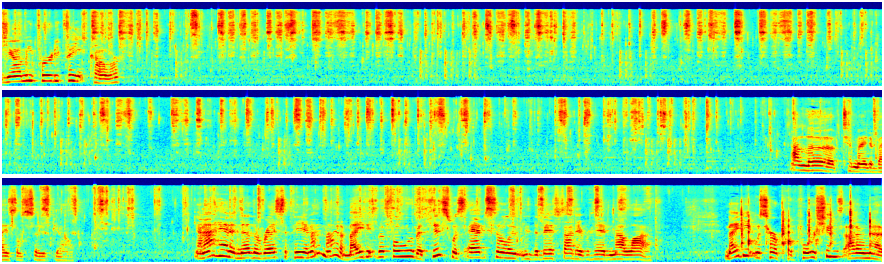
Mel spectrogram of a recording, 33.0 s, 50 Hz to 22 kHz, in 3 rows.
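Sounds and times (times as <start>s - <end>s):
utensil scraping a pan: 0.0s - 30.2s.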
